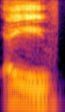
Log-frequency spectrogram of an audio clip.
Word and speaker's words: Aave: I'm your host, and yes, I pronounced it AVE, and I'm going to keep pronouncing it AVE. I'm not doing this Ave Maria nonsense.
